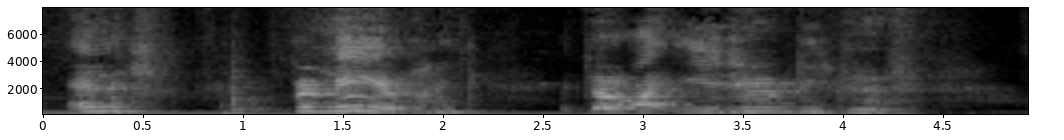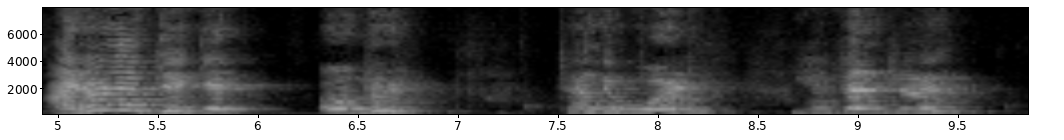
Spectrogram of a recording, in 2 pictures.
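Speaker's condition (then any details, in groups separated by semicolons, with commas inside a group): Spastic cerebral palsy; can speak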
